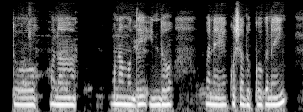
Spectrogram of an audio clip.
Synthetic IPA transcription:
t̪ɔ | ɔna | ɔnamɔd̪ʱjeind̪ɔ | manɛkɔsad̪ukːɔkanai

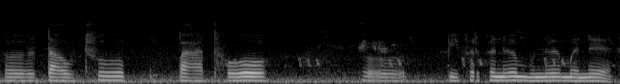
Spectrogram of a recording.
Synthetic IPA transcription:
dawtʰu | pat̪ʰɔ | pipʰəɾkʰɯnɯmunɯmənɯ

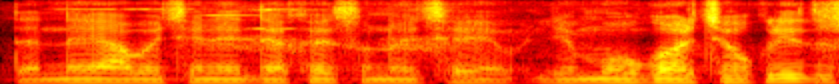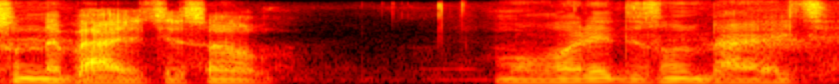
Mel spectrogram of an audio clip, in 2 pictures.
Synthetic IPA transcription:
t̪ɔnəjabɛt͡ʃʰɛnɛd̪ekʰɛsunɛt͡ʃʰɛd͡ʒemuɦɡəɾt͡ʃʰokɾid̪usunːebʱaɾɛt͡ʃʰɛsəb | moɦɡəɾid̪usunbʱaɛt͡ʃʰɛ̥

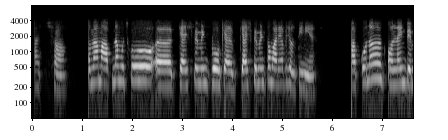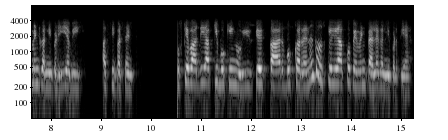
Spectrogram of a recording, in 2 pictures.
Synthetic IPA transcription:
ɐtːʃʰa | t̪omɛ̃ːɦɐmaːpnamʊd͡ʒʱko | kɛːʃpeːmɛ̃ɳʈʋokɛkɛːʃpeːmɛ̃ɳʈt̪oɦɐmaːɾejɦãːp̬et͡ʃɐlt̪inɐɦĩɦɛː | aːp̚konaɔːnlaːɪnpeːmɛ̃ɳʈkɐɾnipɐɽiːɡiɐbʱi | ɐsːipɐɾsɛ̃ɳʈ | ʊskebaːd̪ɦiaːp̚kibʊkɪ̃ŋɡɦoːɡikekaːɾbʊkːɐɾːɦẽnat̪̬oʊskelieaːp̚kopeːmɛ̃ɳʈ̚pɛːlekɐɾnipɐɽt̪iɦɛː

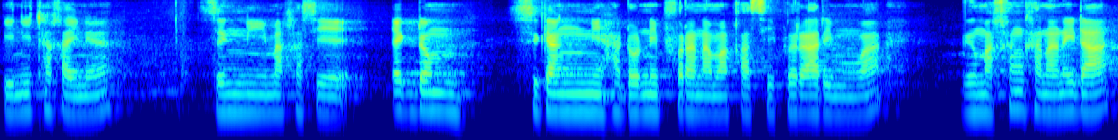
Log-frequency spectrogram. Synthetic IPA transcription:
binitʰakʰajnɯ | z̥ɯŋnimakʰasiek̚dɔm | siɡaŋniɦadɔɾnipʰɯɾanamakʰasipʰɯɾaɾimuwa | ɡɯmakʰaŋkʰananɯjda

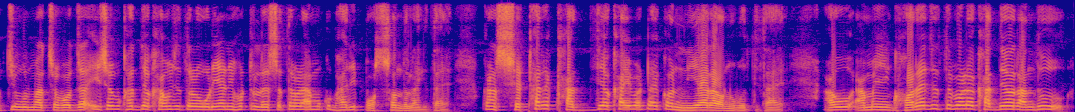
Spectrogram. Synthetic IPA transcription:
t͡ʃiŋɡuɾimatːt͡ʃʰɔbɔɾd͡ʒaʔeisɔbukʰad̪jɔkʰaũd͡ʒet̪eɭeoɽiaɽ̃iɦoʈeleset̪ebeɭeamɔkubʱaɾipɔsɔnd̪ʱɔla̰ɡit̪ʰa̰e | kaɾɔ̃ŋseʈʰaɾekʰad̪jɔkʰajbaʈaekɔnijaɾaɔnubut̪it̪ʰae | a̰wameɡʱɔɾed͡ʒet̪ebeɭekʰad̪jɔɾand̪ʱu

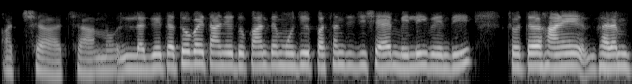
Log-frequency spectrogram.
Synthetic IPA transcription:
ɐtːɕʰaɐtːɕʰalɐɠet̪ɐt̪ʰobɐit̪ɐʋãɲd͡ʑed̪ʊkaːnt̪̬emʊ̃ɦɪ̃ɲd͡ʑipɐsə̃nd̪d͡ʑiːʃɐmɪliʋẽːn̆d̪it͡ɕʰoːt̪ɐɦaːɽ̃eɡʱɐɾəm

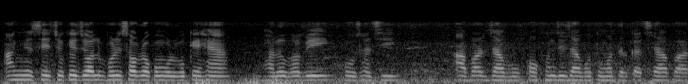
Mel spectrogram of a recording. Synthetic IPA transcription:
amioset͡ʃokʰed͡ʒɔlbʱoɽisɔbɾɔkombolbokeɦɛ̃bʱalobʱabejpõw̃t͡ʃʰat͡ʃʰi | abaɾd͡ʒabokɔkʰond͡ʒed͡ʒabot̪umad̪eɾkat͡ʃʰeabaɾ

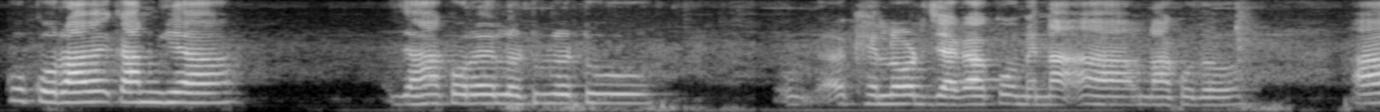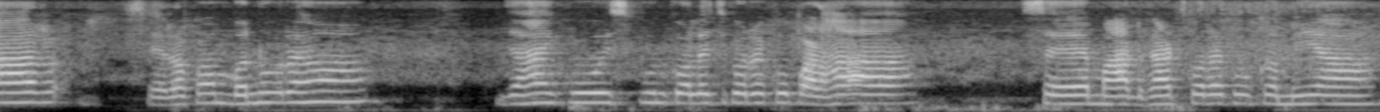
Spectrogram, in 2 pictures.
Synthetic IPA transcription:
kɔkɔɾawɛʔ̚kanɡɛja | d͡ʒaɦãkɔɾɛləʈuləʈu | kʰɛlɔʈ̚d͡ʒaɡakɔmɛnaʔaɔnakɔd̪ɔaɾ | sɛɾɔkɔmbənuʔɾɛɦɔ̃ | d͡ʒaɦãjkɔiskulkɔlɛd͡ʒkɔɾɛkɔpaɽɦaʔa | sɛmaʈɡʱaʈ̚kɔɾɛkɔkəmija

